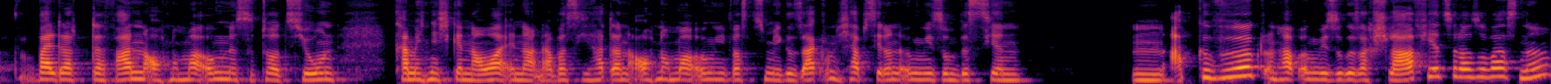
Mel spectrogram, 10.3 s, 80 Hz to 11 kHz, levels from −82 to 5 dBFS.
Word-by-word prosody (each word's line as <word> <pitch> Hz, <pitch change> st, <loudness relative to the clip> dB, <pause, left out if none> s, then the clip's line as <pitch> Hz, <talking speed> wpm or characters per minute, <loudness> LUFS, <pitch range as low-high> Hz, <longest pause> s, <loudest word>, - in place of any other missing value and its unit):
weil 220 Hz, -6 st, +4 dB
da 210 Hz, -1 st, +2 dB
da 205 Hz, -1 st, -5 dB
waren 210 Hz, +1 st, +4 dB
auch 195 Hz, 0 st, -1 dB
noch 205 Hz, -, -5 dB
mal 210 Hz, 0 st, +1 dB
irgend 210 Hz, +2 st, 0 dB
'ne 210 Hz, -, -4 dB
Situation 200 Hz, +1 st, -2 dB, 0.3 s
kann 210 Hz, -, +4 dB
mich 210 Hz, -1 st, -1 dB
nicht 210 Hz, -1 st, -3 dB
genau 200 Hz, -1 st, +2 dB
erinnern, 195 Hz, -3 st, +1 dB
aber 195 Hz, +1 st, -2 dB
sie 195 Hz, 0 st, -9 dB
hat 210 Hz, -, -5 dB
dann 200 Hz, 0 st, 0 dB
auch 205 Hz, -, -1 dB
noch 215 Hz, -1 st, -4 dB
mal 205 Hz, -1 st, 0 dB
irgendwie 210 Hz, 0 st, -4 dB
was 200 Hz, 0 st, -4 dB
zu 205 Hz, +1 st, -7 dB
mir 195 Hz, -, -5 dB
gesagt 200 Hz, +1 st, +1 dB
und 240 Hz, -, -5 dB
ich 220 Hz, +1 st, -9 dB
habe 215 Hz, -, -1 dB
sie -, -, -3 dB
dann 205 Hz, +1 st, -3 dB
irgendwie 205 Hz, +1 st, -3 dB
so 200 Hz, -, -3 dB
'n -, -, -4 dB
bisschen, 190 Hz, -1 st, -4 dB, 0.6 s
hm, 190 Hz, -1 st, -1 dB
abgewürgt 285 Hz, +5 st, +4 dB
und 220 Hz, -, -3 dB
habe 220 Hz, -2 st, +2 dB
irgendwie 210 Hz, +1 st, -1 dB
so 205 Hz, 0 st, -4 dB
gesagt: 200 Hz, -2 st, -1 dB
„Schlaf 200 Hz, +8 st, +4 dB
jetzt!" 300 Hz, 0 st, 0 dB
oder 285 Hz, -1 st, +4 dB
so 285 Hz, +1 st, -2 dB
was, 300 Hz, -1 st, +3 dB
ne? 290 Hz, +9 st, 0 dB
205 Hz, 285 wpm, -23 LUFS, 195-215 Hz, 0.6 s, weil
